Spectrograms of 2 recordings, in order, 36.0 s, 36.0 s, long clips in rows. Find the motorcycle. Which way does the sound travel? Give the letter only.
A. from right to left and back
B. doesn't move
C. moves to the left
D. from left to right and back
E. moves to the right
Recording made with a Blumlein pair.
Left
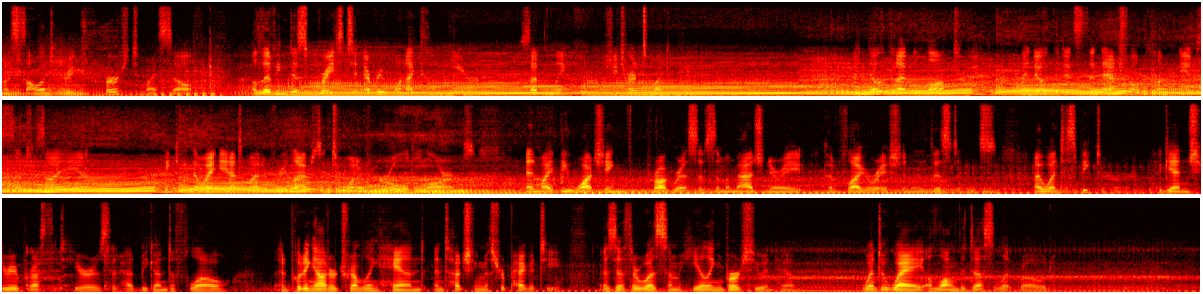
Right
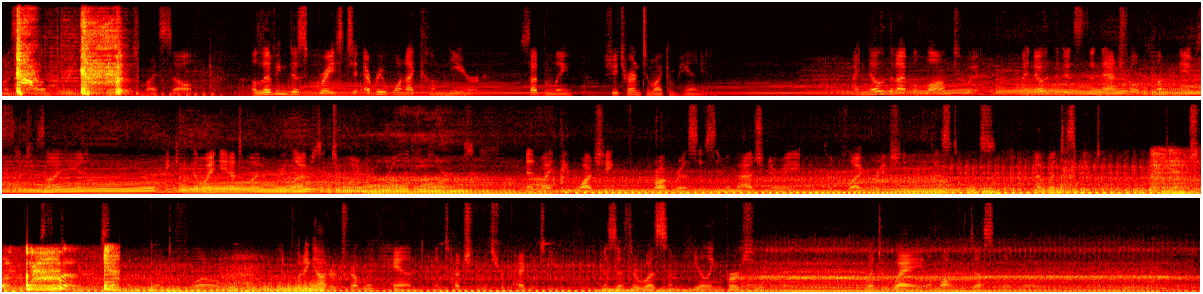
E.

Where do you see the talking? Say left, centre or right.
left.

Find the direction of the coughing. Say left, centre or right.
right.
